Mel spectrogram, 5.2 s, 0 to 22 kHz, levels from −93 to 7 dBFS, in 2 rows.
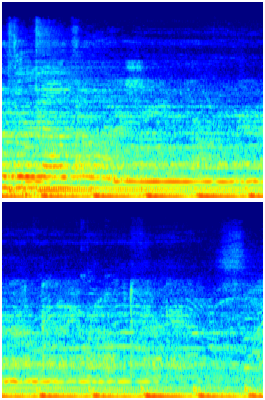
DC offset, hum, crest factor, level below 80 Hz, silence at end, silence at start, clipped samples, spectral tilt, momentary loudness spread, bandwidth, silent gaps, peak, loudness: under 0.1%; none; 14 dB; -20 dBFS; 0 s; 0 s; under 0.1%; -9 dB/octave; 9 LU; 5.8 kHz; none; -4 dBFS; -20 LUFS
